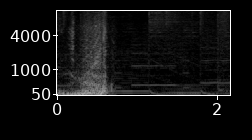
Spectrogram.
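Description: A short, loud whoosh transition effect that rises in pitch and cuts off about half a second in, followed by soft background music with steady held notes.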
